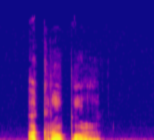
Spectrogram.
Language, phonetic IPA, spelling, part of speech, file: Polish, [aˈkrɔpɔl], akropol, noun, Pl-akropol.ogg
